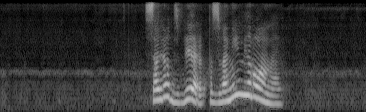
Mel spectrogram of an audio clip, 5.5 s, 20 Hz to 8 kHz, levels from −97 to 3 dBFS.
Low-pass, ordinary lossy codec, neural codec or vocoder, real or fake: 7.2 kHz; none; codec, 16 kHz, 2 kbps, FreqCodec, smaller model; fake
